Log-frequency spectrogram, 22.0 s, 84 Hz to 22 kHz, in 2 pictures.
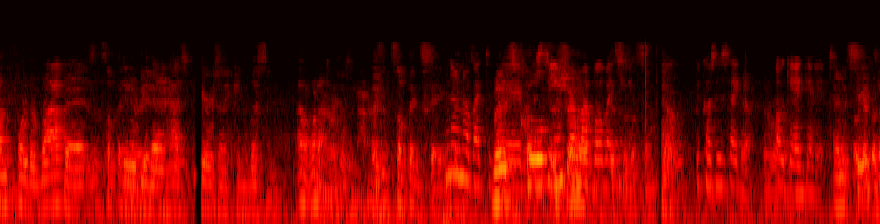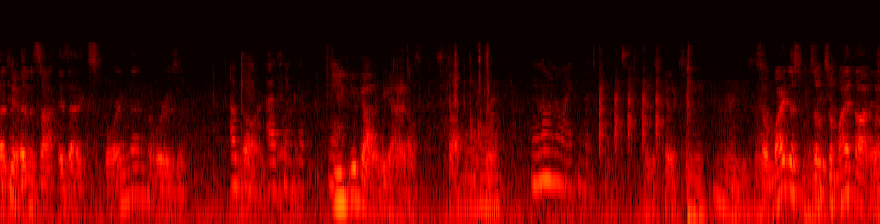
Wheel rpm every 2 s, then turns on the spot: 0, 0, 0, 0, 0, 0, 0, 0, 0, 0, 0.
none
